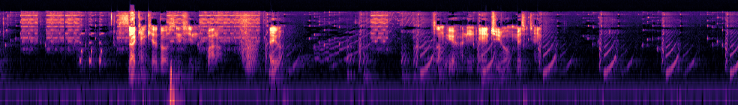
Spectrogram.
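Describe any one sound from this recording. Chiptune game music plays with beeping tones.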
